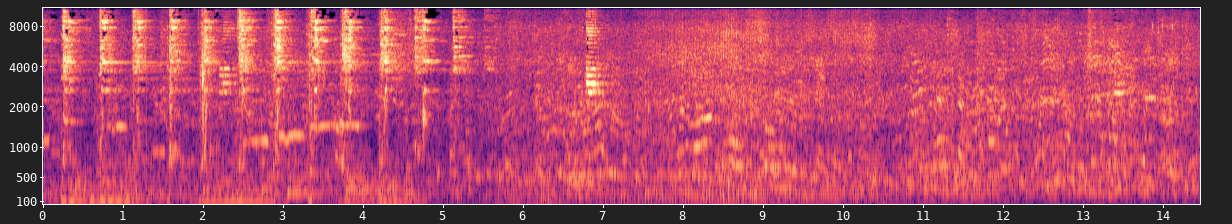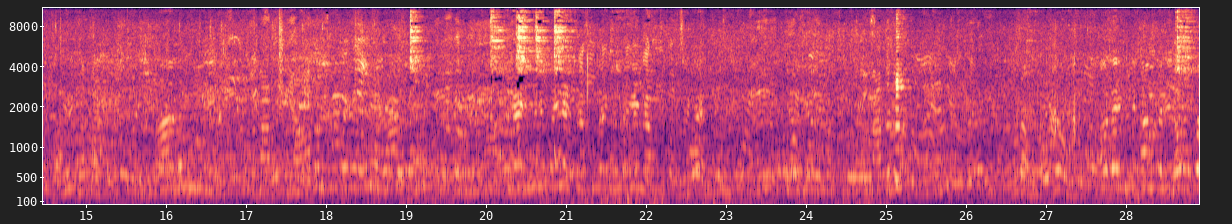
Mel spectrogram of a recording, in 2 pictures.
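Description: Drums beat and cymbals clash in a lively rhythm.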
